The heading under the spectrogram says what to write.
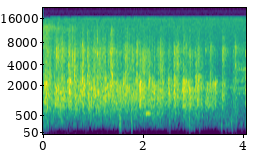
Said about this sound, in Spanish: Un aplauso para él.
